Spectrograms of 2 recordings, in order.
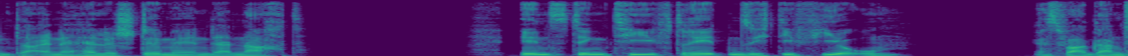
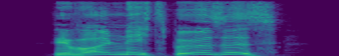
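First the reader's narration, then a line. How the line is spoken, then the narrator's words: Calling out. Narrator (German): rief er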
